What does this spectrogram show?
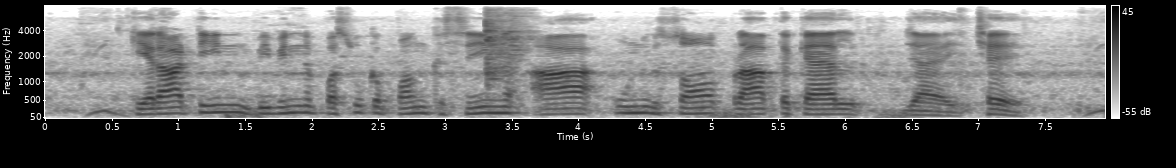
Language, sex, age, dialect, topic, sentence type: Maithili, male, 46-50, Eastern / Thethi, agriculture, statement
